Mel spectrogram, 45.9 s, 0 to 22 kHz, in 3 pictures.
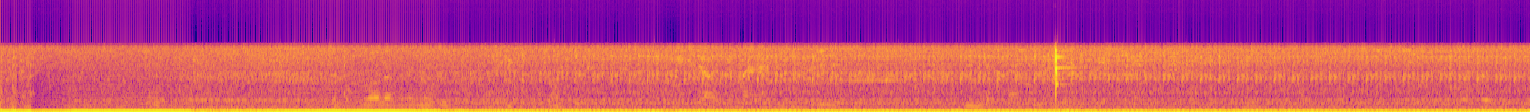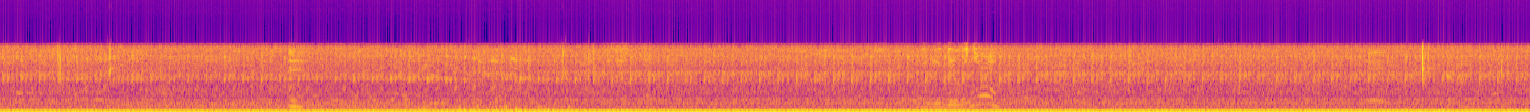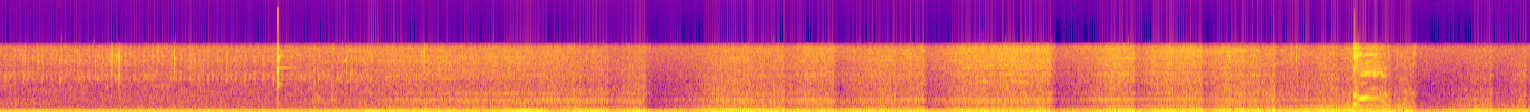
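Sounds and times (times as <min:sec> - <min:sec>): vehicle engine idling: 0:00.0 - 0:45.9.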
